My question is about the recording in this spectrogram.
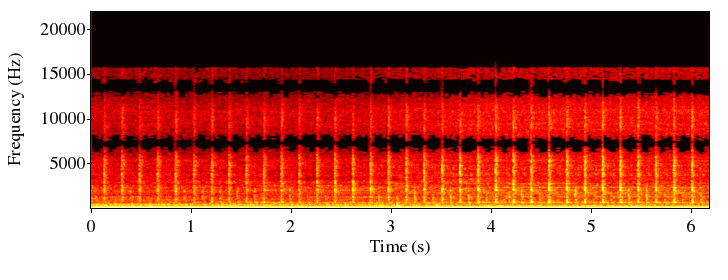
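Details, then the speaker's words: Driving with window cracked: sharp regular knock about three per second over engine and road noise, speeding up with road speed; owner first thought lifter, now suspects something tire-related. "it really does i thought it was a lifter up a little bit and it speeds up so it's something in my eyes it's something like that has to do with the tire if i'm not mistaken"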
